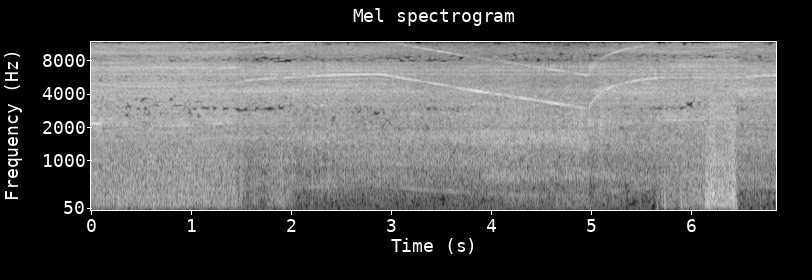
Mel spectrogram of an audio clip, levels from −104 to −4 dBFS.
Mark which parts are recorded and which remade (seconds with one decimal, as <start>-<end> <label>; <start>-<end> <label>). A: 0.0-6.9 remade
